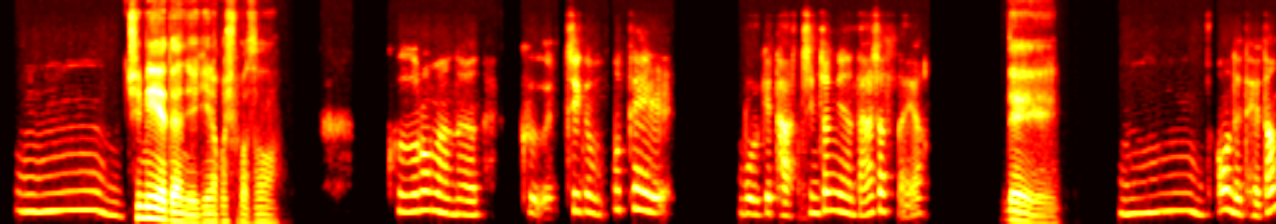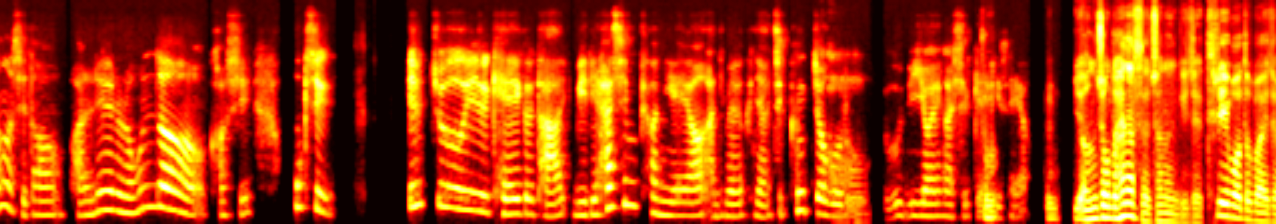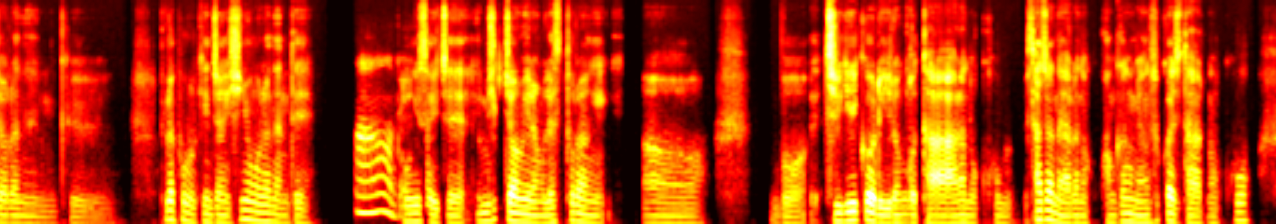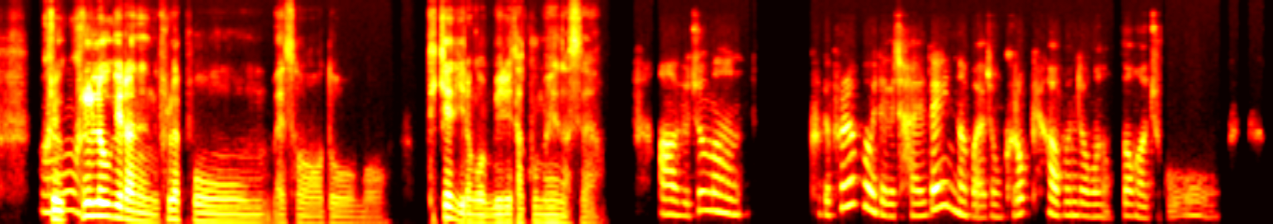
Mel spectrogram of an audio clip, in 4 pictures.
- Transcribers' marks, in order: tapping; other background noise
- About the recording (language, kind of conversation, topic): Korean, unstructured, 취미가 스트레스 해소에 어떻게 도움이 되나요?
- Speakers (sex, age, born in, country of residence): female, 35-39, South Korea, South Korea; male, 30-34, South Korea, Germany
